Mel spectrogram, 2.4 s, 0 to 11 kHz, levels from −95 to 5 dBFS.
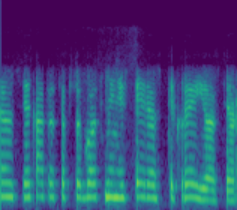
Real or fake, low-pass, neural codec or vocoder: real; 7.2 kHz; none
